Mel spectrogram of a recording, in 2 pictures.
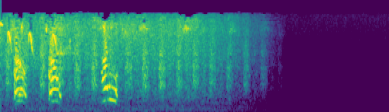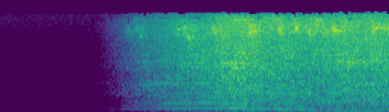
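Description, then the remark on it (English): A dog barks several times in quick, sharp bursts, fairly loud. After a pause of silence, a steady wash of outdoor background noise takes over. “Dogs live in cities. People bring them to the park.”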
